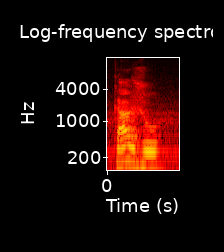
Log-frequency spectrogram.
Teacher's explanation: receber ou não Por exemplo eu tenho aqui a palavra Caju Veja essa palavra tem uma sílaba que é pronunciada fortemente é a última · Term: sílaba tônica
